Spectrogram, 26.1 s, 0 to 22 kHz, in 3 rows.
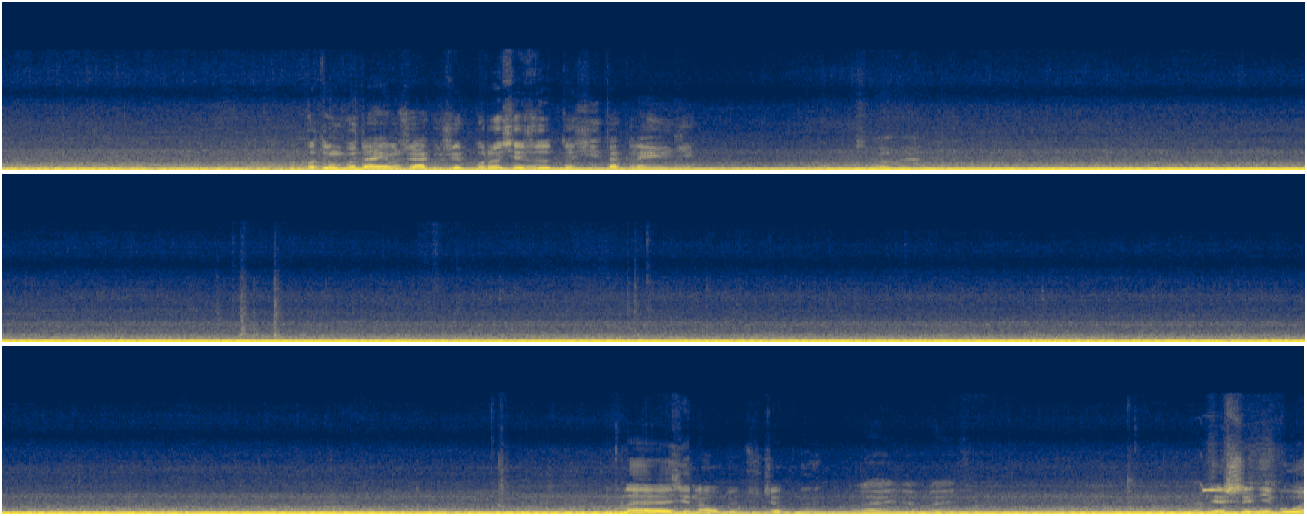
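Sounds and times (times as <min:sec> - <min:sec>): combine harvester drone: 0:00.0 - 0:26.0.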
